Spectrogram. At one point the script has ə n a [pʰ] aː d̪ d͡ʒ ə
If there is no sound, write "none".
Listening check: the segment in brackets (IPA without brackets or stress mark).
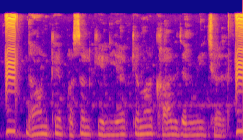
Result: kʰ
